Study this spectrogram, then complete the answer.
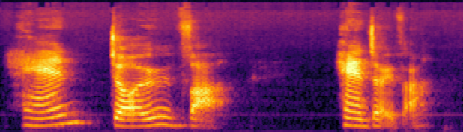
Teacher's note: the nd are a part of 2 different syllables. So the d will link to syllable 2 with the vowel sound. So it's almost like consonant to vowel linking happening in between syllables.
